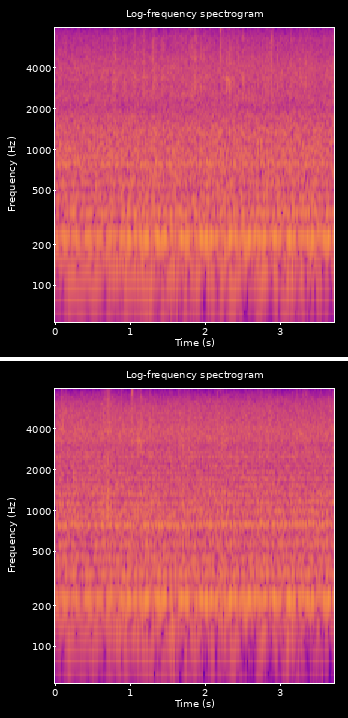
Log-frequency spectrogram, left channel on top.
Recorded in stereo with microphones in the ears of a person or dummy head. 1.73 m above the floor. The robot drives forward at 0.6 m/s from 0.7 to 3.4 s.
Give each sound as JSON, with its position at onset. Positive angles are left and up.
{"t": 0.0, "sound": "a drone", "side_deg": -55}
